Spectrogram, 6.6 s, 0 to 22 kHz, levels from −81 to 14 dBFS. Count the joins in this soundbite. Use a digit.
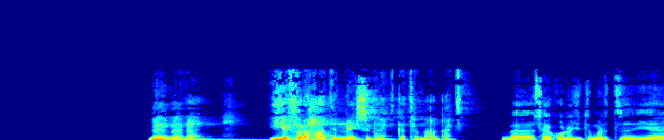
1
